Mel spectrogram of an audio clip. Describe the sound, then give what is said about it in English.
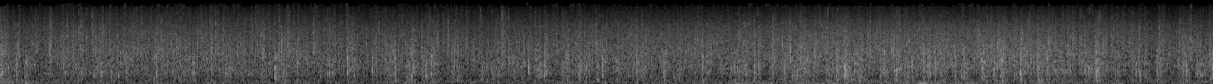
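Steady rain patters on a taut tent surface, a dense, even hiss of countless drops that never lets up and carries no voices. “I had a phase where I slept with a soundscape, rain in a tent.”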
